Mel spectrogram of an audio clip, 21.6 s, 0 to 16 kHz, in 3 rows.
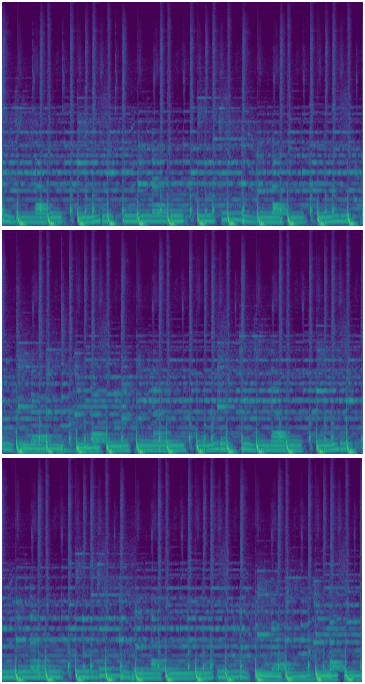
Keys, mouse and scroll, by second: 1.6 space, 1.7 double click, 2.5 double click, 3.0 alt+scroll up 1, 7.3-7.6 alt+scroll down 1, 8.8 alt+shift+click, 12.6-12.9 alt+scroll up 1, 13.5-14.5 scroll up 1, 14.9 ctrl+3, 15.2 ctrl+a, 15.9 Delete, 16.6 ctrl+alt+3, 17.5 |, 17.6 double click, 17.9 space.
